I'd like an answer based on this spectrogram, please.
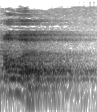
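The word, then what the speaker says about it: hour: In this case, the first letter is H, that is a consonant. H is a consonant. But here it is not going to be pronounced. It will be silent.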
